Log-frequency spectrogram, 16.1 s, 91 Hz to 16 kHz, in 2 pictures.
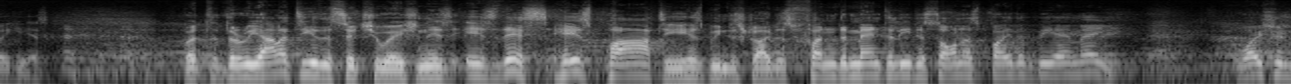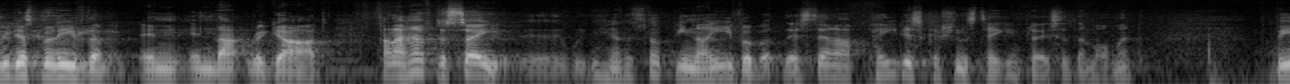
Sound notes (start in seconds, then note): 0.3 laughter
